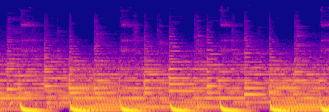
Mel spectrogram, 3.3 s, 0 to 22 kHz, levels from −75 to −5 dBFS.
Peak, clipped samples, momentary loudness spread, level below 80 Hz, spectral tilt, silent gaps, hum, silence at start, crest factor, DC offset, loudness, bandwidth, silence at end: -2 dBFS; under 0.1%; 2 LU; -16 dBFS; -7 dB/octave; none; none; 0 s; 12 dB; under 0.1%; -16 LUFS; 11.5 kHz; 0 s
